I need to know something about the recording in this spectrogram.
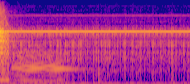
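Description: Steady high-pitched electronic whine over a low hum, with a short struck sound ringing out briefly at the start: the noisy lead-in before a rock track begins.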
